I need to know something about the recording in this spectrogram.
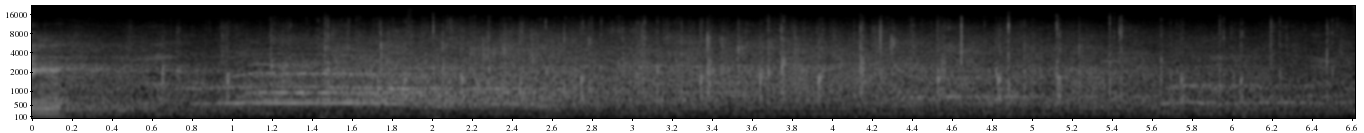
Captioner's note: audience applauding and cheering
